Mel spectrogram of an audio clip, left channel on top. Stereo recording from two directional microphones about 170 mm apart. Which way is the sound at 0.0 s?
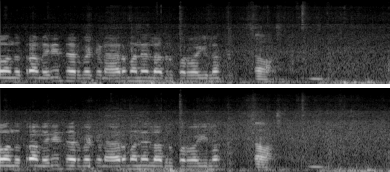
25° right (ahead or behind).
